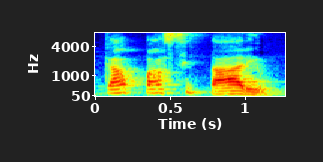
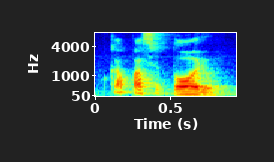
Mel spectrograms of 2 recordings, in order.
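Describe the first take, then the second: First: The stressed vowel before the ending is 'a'. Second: The stressed vowel before the ending is 'o'. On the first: "As duas pronúncias são aceitas nesse sentido" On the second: "As duas pronúncias são aceitas nesse sentido"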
